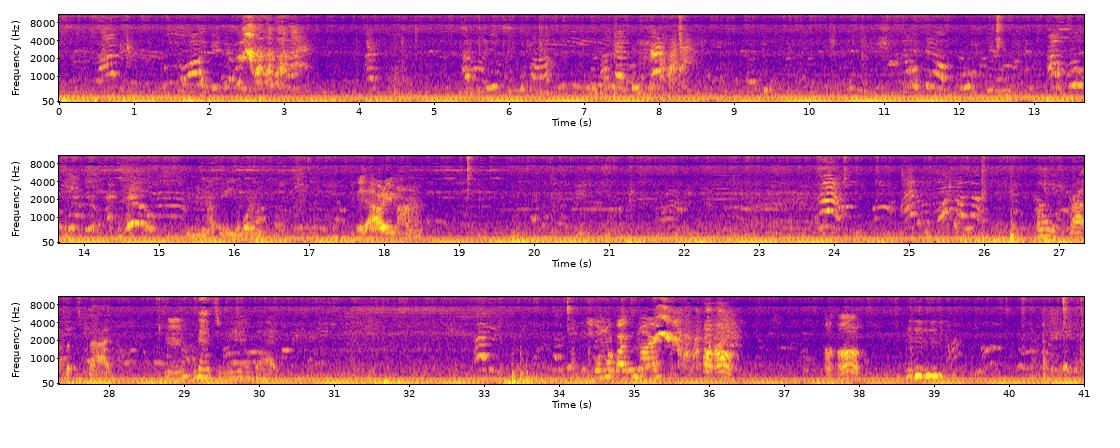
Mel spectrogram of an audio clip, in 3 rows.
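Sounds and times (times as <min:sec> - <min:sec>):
children chattering and playing: 0:00.0 - 0:41.0
steady low hum: 0:00.0 - 0:41.0.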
